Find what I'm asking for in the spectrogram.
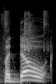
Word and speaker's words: Fadeau: Join 92.9 The Game this Saturday starting at noon at Fadeau Irish Pub in Buckhead for the Atlanta United versus New York FC watch party. Did I say it right, Daryl? Fadeau. Yay!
